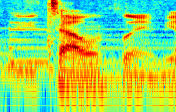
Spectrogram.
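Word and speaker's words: Talonflame: Am I saying that right? Talon Flame. – Talon Flame. Yeah.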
